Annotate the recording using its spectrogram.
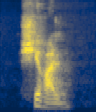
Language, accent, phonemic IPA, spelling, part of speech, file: French, France, /ki.ʁal/, chiral, adjective, LL-Q150 (fra)-chiral.wav
- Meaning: chiral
